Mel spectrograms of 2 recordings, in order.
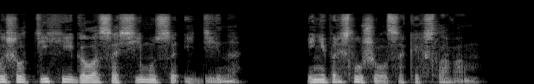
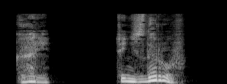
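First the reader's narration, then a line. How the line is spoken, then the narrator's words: Trembling male voice. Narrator (Russian): проговорил он дрожащим голосом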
